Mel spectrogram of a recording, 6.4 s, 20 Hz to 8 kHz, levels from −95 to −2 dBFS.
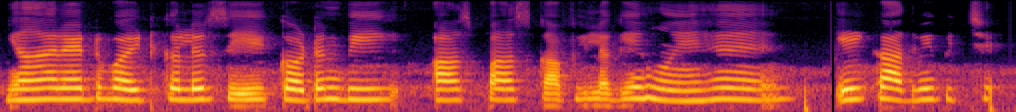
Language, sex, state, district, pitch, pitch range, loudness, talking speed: Hindi, female, Punjab, Fazilka, 255 Hz, 245-265 Hz, -15 LUFS, 140 wpm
